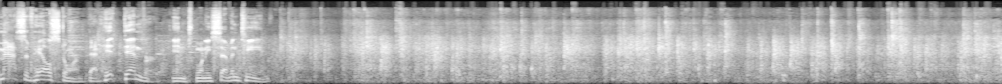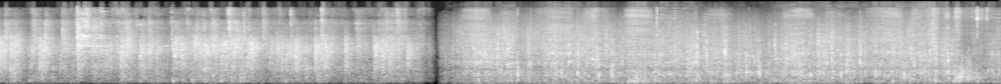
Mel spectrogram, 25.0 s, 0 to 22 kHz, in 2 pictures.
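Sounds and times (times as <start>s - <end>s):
steady noisy rush: 0.0s - 3.5s, 18.0s - 25.0s
hailstones pounding: 0.0s - 25.0s.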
